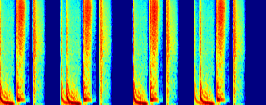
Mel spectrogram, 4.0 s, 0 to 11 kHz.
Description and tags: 120 bpm kick snare thumper double claps offbeat
electro, snare, dance, house, drum, hip, 120bpm, kick, electronic, loop, hop, drums, edm, beat, trance, techno, drumloop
